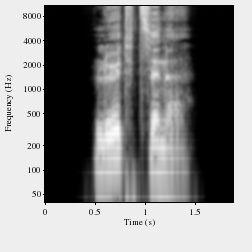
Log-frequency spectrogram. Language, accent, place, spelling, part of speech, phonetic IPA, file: German, Germany, Berlin, Lötzinne, noun, [ˈløːtˌt͡sɪnə], De-Lötzinne.ogg
- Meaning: dative singular of Lötzinn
